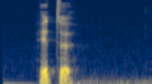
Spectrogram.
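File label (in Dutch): "Hitte", Dutch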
